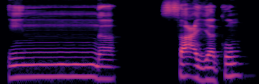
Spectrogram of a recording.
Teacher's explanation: سین اور عین کو اکٹھے پڑھنا ہے اور عین کا قلقلہ نکلتا ہے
